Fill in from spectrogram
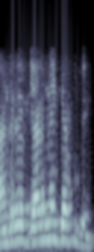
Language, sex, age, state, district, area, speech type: Odia, male, 18-30, Odisha, Kandhamal, rural, conversation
